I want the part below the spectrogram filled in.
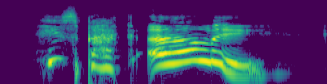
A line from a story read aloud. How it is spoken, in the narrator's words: Kitty gasped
